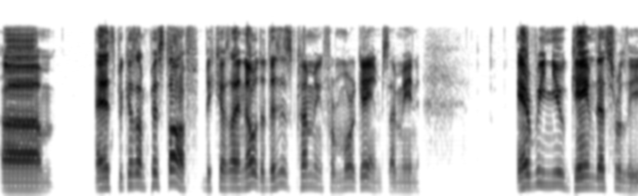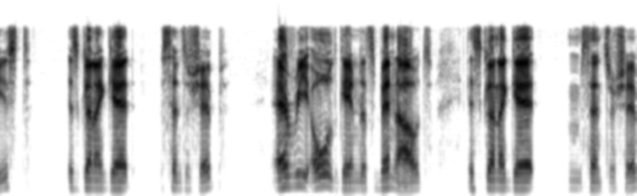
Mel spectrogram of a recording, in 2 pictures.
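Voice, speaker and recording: With long, frequent pauses, a man speaks at a fairly quick pace in a fairly high voice with ordinary pitch variation. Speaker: gaming YouTuber. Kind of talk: unscripted rant. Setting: voiceover over gameplay footage. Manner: rambling, disfluent with fillers.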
